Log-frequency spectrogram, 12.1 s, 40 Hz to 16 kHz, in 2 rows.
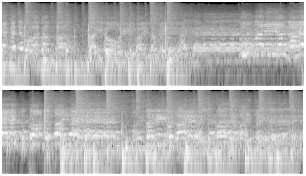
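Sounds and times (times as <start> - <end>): sharp percussion beats: 0.0 - 3.9, 6.8 - 12.0
male chorus singing in harmony: 0.0 - 12.0.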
